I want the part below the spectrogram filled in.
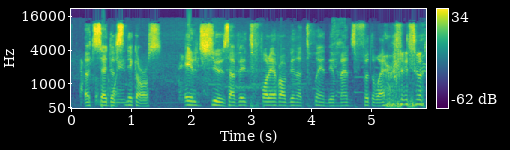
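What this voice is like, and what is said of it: Put-on French accent. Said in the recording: “Do a French accent.”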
